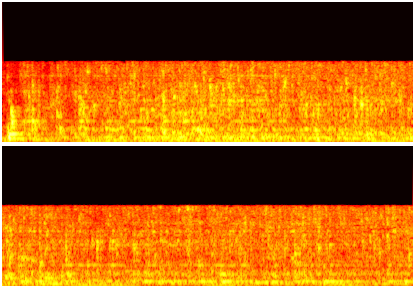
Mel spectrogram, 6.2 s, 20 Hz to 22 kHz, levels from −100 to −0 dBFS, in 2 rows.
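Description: No technical faults are audible.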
